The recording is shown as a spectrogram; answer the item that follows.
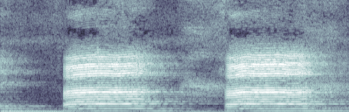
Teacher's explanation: فا کی صحیح ادائیگی یہ ہے ثنایا علیہ کے کنارہ نچلے ہونٹ کے اندر والے حصے میں لگا کر نرمی سے ادا کریں گے کہ آخر میں حمزہ ہا کی آواز بھی نہ آئے اور جھٹکا بھی نہ لگے، ایک الف سے زائد لمبا بھی نہ ہو، جیسے فا فا۔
